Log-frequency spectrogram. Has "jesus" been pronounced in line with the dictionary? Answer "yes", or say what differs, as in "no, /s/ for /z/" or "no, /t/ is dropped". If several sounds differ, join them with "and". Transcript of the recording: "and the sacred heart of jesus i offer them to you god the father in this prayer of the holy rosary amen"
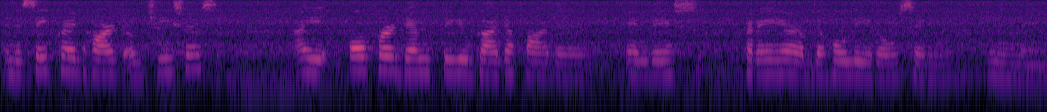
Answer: no, /s/ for /z/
